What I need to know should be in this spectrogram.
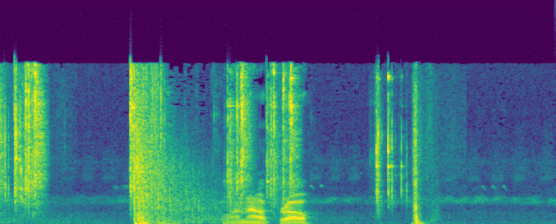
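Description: A pistol fires a shot.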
